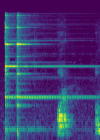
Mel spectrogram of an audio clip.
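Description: Bell-ding sound effect for a subscribe button's notification bell: two bright strikes about a quarter second apart, then a clear ringing that slowly fades.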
